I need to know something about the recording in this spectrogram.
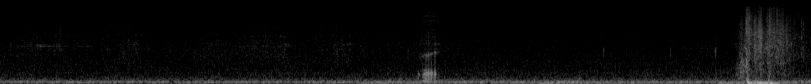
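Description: Small footsteps patter softly on grass.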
